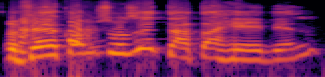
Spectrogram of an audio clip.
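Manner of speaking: mimicked German accent. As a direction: echo the German greeting. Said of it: "as offensively German as you want".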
